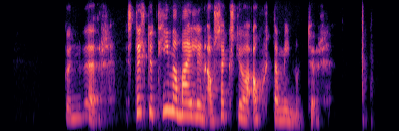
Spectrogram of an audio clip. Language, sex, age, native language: Icelandic, female, 40-49, German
